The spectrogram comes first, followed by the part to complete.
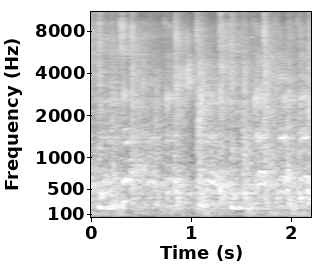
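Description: Live flamenco soleá: a male singer's cante over flamenco guitars, with the sharp taps of the dancer's footwork and handclaps (palmas) striking throughout.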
